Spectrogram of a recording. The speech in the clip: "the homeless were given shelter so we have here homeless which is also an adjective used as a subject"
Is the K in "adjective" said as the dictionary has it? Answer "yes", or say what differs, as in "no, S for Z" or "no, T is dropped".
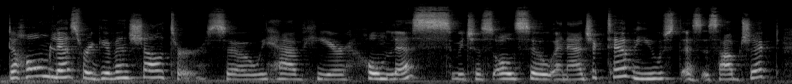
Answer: yes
